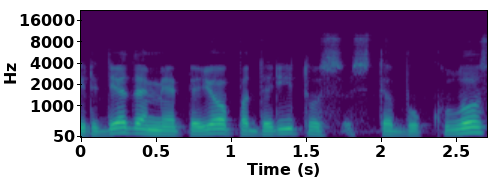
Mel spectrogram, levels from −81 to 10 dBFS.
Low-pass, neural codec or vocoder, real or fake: 10.8 kHz; none; real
